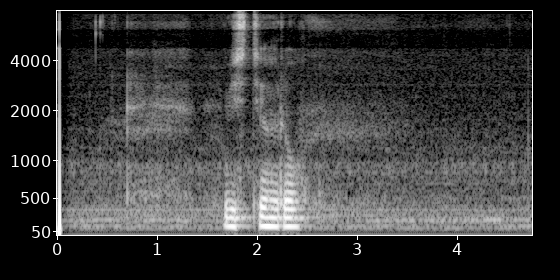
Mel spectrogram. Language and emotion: Russian, neutral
